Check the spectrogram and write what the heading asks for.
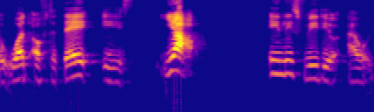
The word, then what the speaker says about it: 要: i'm sunny the word of the day is yao in this video i will teach you how to pronounce it how to write it and how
